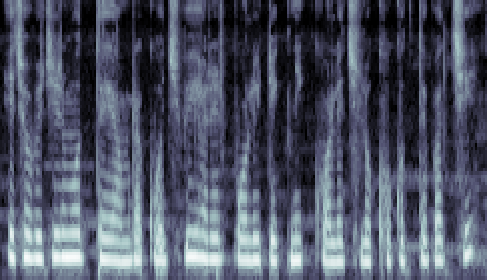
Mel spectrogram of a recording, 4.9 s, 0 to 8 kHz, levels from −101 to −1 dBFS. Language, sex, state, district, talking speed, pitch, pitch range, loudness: Bengali, female, West Bengal, Cooch Behar, 125 wpm, 225 Hz, 220-255 Hz, -13 LUFS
